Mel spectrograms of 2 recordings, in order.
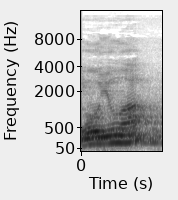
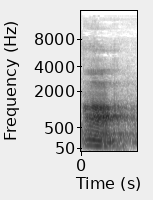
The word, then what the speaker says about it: our: and that will be O-U-R. This should be pronounced as R. R, not our, R.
